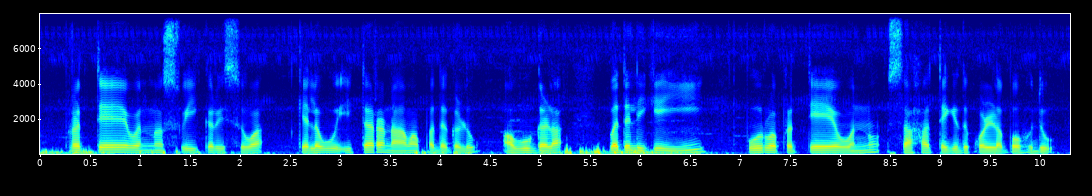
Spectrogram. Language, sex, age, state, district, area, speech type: Kannada, male, 18-30, Karnataka, Chitradurga, rural, read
